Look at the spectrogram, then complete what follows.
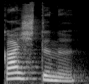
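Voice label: "казьтыны", Komi, female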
